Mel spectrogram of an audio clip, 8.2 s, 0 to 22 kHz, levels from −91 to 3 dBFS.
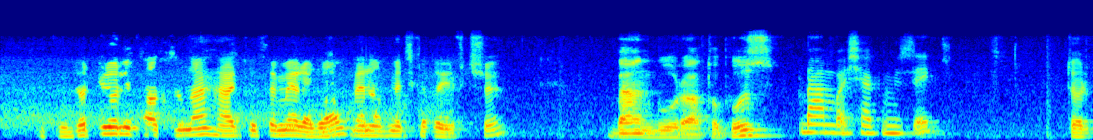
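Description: From the start to 1.27 s, a faint second voice sits under the speech, about 25 dB below it. This is the other side's voice leaking through, likely from a loudspeaker whose sound the echo canceller did not fully remove. From 0.25 to 1.42 s the main speech dips by up to about 10 dB, for roughly a second in all. This is speech suppressed in double talk. With both sides talking, the canceller likely could not tell its own talker from the echo, so it turned everything down. The leak returns from 1.76 to 2.0 s, again about 25 dB down. A second suppression runs from 1.83 to 3.3 s, with similar dips of about 10 dB covering somewhat less than a second. Brief scraps of the other voice come through from 2.59 to 2.64 s. A last stretch follows from 3.01 to 3.5 s, quieter at about 30 dB below the speech.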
